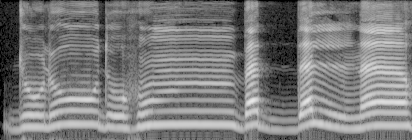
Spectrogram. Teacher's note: ميم ساكنه يليها باء يعني اخفاء شفوي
